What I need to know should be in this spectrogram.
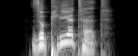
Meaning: inflection of supplieren: 1. second-person plural preterite 2. second-person plural subjunctive II
- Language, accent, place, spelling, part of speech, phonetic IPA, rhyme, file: German, Germany, Berlin, suppliertet, verb, [zʊˈpliːɐ̯tət], -iːɐ̯tət, De-suppliertet.ogg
